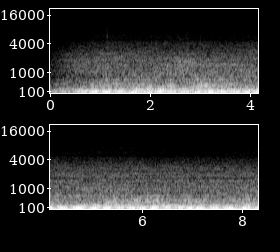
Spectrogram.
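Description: Motorized toy cranes running, giving a steady low drone that builds up over the first second and then holds even.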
